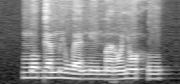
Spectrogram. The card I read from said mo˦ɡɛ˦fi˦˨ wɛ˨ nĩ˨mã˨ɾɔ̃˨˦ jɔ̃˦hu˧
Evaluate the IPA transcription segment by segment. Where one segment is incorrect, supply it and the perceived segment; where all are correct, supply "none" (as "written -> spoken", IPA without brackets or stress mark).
f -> m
